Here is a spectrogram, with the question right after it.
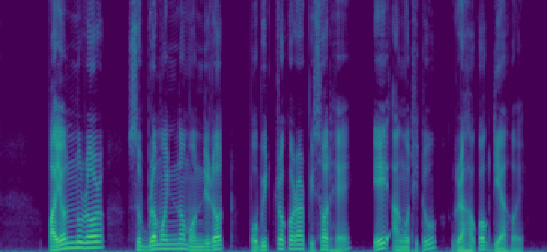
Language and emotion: Assamese, neutral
